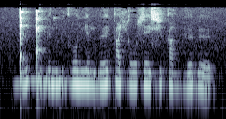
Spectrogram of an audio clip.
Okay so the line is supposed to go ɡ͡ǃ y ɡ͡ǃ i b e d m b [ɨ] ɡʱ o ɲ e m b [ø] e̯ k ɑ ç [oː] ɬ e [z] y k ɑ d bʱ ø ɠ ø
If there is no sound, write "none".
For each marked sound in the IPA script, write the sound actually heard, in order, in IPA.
y, ø, oː, ɕ

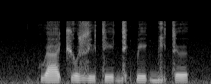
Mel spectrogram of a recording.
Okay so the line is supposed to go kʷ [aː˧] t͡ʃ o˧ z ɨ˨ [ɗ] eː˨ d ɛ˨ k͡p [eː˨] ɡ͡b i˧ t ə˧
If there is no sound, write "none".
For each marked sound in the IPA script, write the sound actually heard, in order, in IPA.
aː˧, t, eː˦

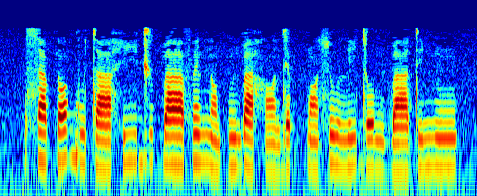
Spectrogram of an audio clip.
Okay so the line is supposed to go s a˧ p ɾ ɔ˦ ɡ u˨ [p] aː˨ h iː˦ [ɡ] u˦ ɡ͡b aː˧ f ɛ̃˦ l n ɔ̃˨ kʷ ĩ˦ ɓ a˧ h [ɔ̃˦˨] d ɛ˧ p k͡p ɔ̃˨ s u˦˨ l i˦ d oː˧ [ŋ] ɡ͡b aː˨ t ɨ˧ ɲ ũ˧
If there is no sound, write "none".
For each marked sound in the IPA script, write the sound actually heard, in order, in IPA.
t, d͡ʒ, ɔ̃˨, ŋ

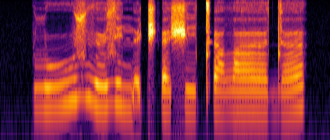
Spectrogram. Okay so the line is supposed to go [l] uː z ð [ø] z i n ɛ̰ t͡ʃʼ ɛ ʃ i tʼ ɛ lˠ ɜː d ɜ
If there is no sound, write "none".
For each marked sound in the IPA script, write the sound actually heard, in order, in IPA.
l, ø

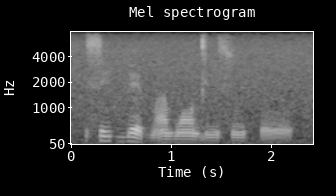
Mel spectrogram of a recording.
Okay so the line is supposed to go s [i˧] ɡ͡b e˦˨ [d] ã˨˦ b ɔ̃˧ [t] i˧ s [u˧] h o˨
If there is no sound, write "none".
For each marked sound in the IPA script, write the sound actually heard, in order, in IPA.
i˦, b, d, u˧

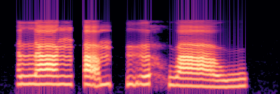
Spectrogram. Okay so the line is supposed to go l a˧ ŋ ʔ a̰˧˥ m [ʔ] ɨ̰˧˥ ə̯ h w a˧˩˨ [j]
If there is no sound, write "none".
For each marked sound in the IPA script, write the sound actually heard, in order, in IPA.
ʔ, w

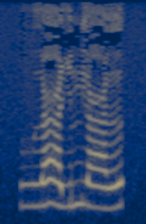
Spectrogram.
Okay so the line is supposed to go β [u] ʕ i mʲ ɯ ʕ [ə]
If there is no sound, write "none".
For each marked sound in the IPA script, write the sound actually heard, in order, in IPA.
ɯ, ə

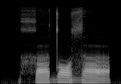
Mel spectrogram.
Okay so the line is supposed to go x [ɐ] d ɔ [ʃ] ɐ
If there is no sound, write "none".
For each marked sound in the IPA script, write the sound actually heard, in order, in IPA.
ɐ, z

